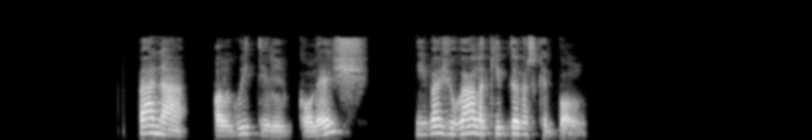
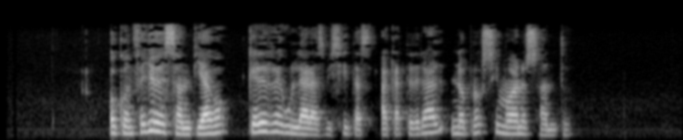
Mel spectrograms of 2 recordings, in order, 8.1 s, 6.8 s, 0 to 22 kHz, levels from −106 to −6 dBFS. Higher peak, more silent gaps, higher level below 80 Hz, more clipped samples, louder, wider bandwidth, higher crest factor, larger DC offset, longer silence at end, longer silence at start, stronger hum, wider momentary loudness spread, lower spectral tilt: first, -2 dBFS vs -12 dBFS; first, 1.89-2.14 s, 2.93-2.99 s, 3.69-4.15 s vs none; first, -68 dBFS vs -86 dBFS; neither; first, -20 LUFS vs -31 LUFS; second, 7.8 kHz vs 11.5 kHz; about the same, 20 dB vs 20 dB; neither; first, 2.3 s vs 1.15 s; first, 1.4 s vs 1.1 s; neither; about the same, 11 LU vs 12 LU; about the same, -4.5 dB/octave vs -4 dB/octave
